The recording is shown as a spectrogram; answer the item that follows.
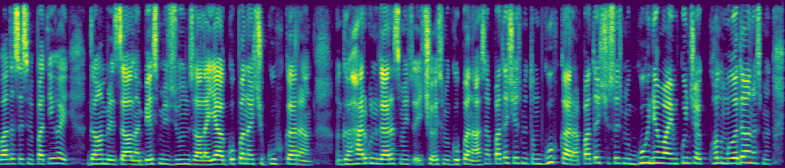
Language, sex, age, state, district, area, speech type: Kashmiri, female, 30-45, Jammu and Kashmir, Bandipora, rural, spontaneous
